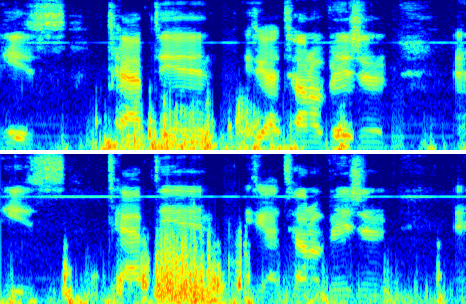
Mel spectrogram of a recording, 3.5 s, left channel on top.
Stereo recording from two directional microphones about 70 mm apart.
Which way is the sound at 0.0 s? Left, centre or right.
Right.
